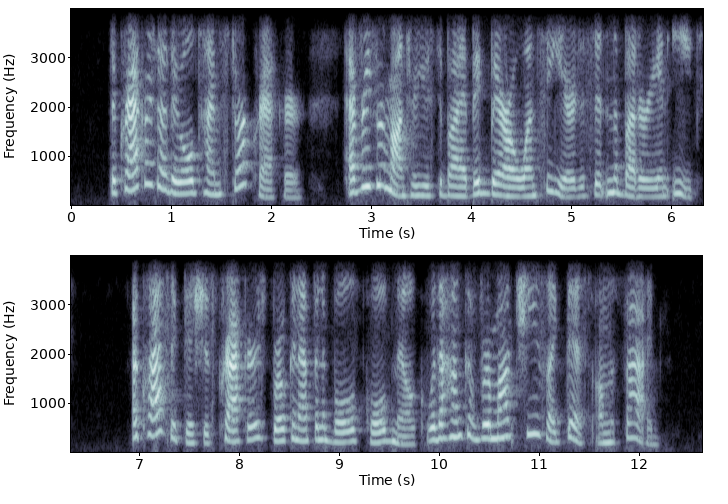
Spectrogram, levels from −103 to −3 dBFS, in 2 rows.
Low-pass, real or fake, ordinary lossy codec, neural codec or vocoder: 3.6 kHz; real; Opus, 24 kbps; none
